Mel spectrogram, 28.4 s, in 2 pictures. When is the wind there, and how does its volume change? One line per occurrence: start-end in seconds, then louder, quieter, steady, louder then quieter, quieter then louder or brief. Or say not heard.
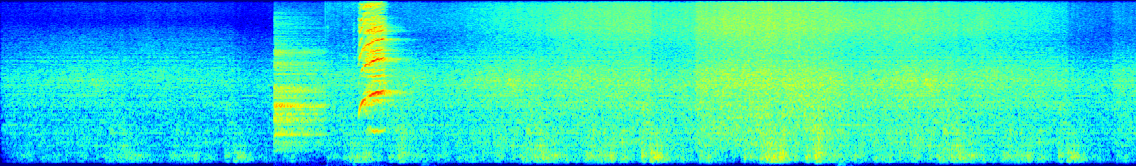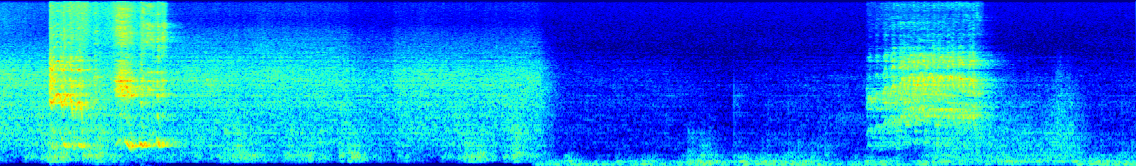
0.0-28.3 louder then quieter.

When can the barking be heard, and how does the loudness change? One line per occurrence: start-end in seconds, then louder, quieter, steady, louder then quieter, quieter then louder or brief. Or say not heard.
not heard.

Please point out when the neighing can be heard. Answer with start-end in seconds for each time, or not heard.
3.4-4.8, 14.8-16.3, 25.0-26.5.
